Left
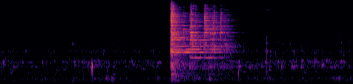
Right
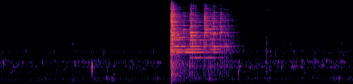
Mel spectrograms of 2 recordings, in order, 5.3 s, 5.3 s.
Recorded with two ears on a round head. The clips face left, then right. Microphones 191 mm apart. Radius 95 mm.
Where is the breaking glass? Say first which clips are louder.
Right 3 dB; 55° right (ahead or behind), 1.0 m.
